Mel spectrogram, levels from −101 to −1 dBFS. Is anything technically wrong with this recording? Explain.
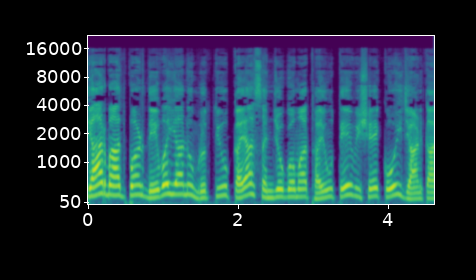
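Yes. At 2.98 s there is pre-echo: the transform codec spread quantisation noise across its block, so noise sized for a sharp attack also fills about 11 ms before it. A brief hiss leads into a softened onset, unlike a click, which is a single sharp tick with no smearing.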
